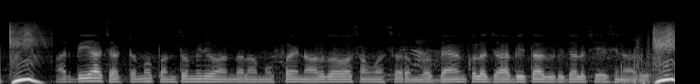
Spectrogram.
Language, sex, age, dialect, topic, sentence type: Telugu, male, 18-24, Southern, banking, statement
